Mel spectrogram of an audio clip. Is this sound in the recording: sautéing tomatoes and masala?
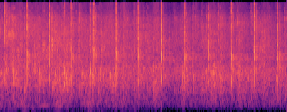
no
